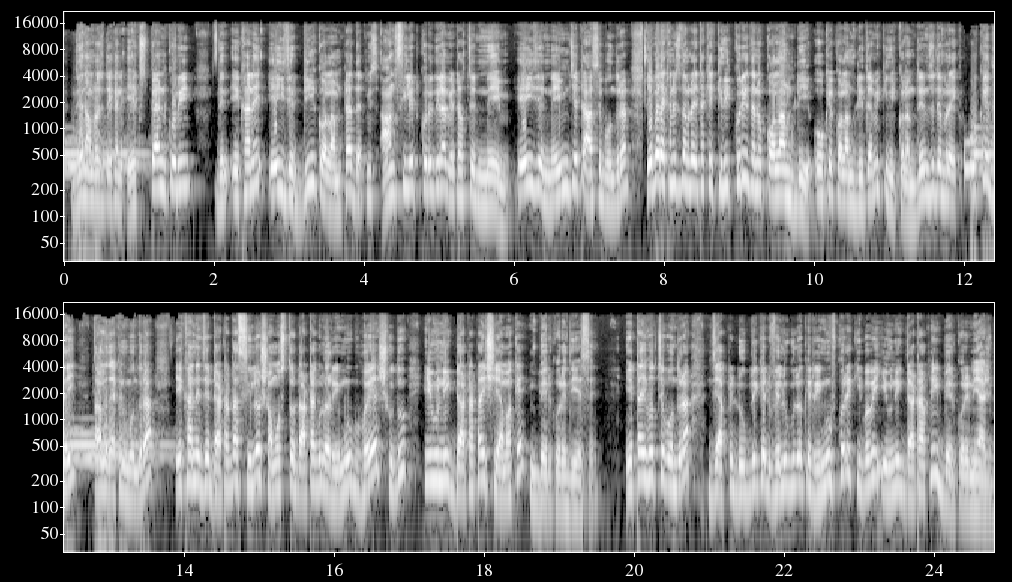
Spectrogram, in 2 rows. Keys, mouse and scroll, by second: 0.7 click, 1.7 click, 2.2 click, 4.2 click, 7.6 click, 8.3 click, 10.4 click, 11.7 click, 13.2 click, 14.0 middle click, 15.1-16.5 middle drag, 16.5-18.6 drag, 22.3 click, 23.3-24.8 middle drag.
